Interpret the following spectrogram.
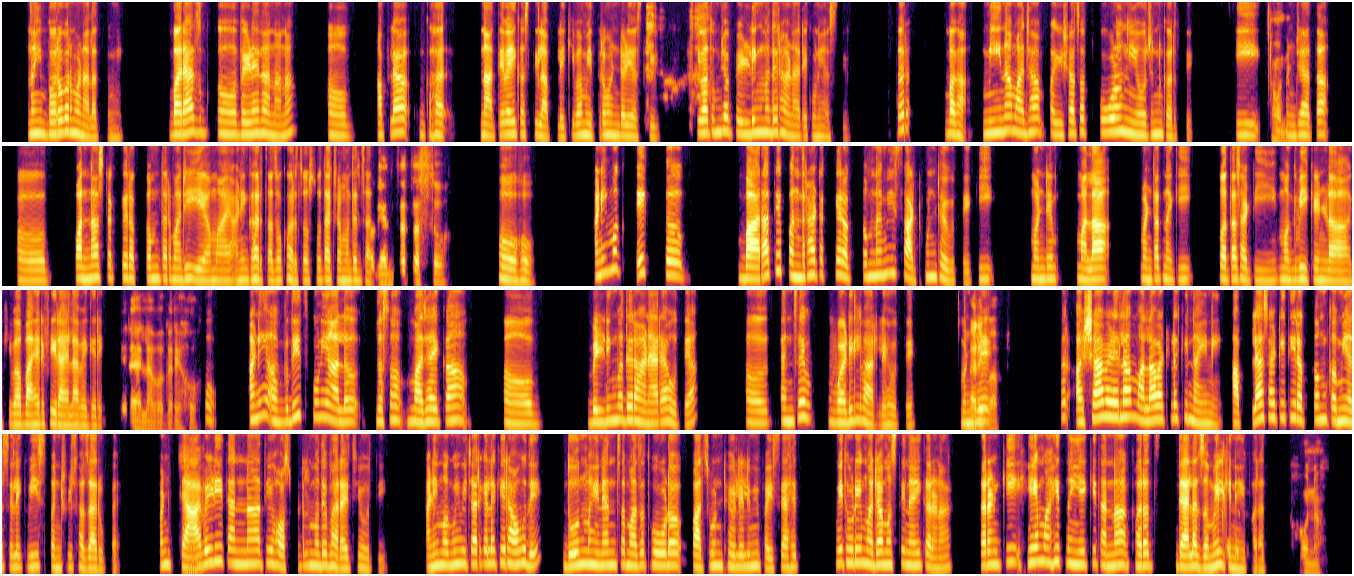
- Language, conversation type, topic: Marathi, podcast, नकार म्हणताना तुम्हाला कसं वाटतं आणि तुम्ही तो कसा देता?
- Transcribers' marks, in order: tapping; cough; other background noise; in English: "वीकेंडला"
